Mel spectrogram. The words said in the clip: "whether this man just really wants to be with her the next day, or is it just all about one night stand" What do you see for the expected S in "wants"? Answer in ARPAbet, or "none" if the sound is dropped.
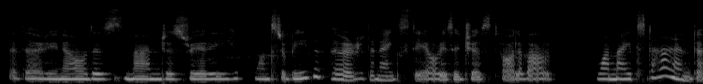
S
